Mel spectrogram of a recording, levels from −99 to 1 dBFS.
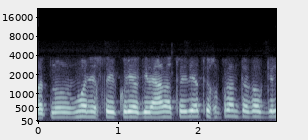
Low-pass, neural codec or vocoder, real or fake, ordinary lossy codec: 7.2 kHz; none; real; Opus, 64 kbps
